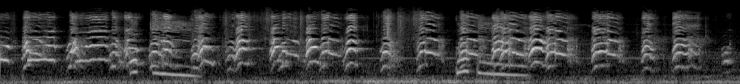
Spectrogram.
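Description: Newborn Doberman-cross puppies crying and yelping as they are handled: a rapid run of short, high, rising-and-falling squeals, about three a second, with a couple of longer falling whines.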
